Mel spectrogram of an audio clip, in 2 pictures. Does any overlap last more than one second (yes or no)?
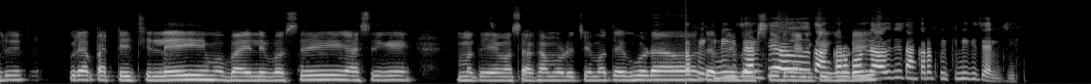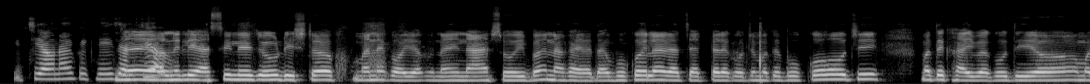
yes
